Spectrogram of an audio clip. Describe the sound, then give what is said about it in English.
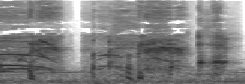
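A fit of harsh coughing from heavy dust stirred into the air by opening a door: several rough bursts in quick succession with brief catches of breath between them, loud and with no talking. “The door opens up to a small coat room, and you cough from the heavy dust that stirs into the air as soon as you open the door.”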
